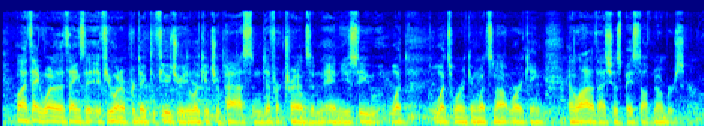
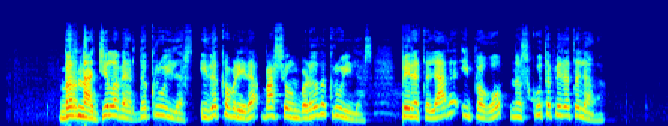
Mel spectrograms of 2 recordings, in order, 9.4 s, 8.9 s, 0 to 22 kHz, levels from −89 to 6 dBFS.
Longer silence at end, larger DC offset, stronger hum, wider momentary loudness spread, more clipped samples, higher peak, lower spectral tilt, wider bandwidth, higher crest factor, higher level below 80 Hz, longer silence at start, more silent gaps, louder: second, 0 s vs 0.9 s; neither; neither; second, 6 LU vs 14 LU; neither; second, -18 dBFS vs 0 dBFS; about the same, -5 dB/octave vs -5 dB/octave; first, 16 kHz vs 10.5 kHz; second, 12 dB vs 22 dB; first, -46 dBFS vs -76 dBFS; second, 0 s vs 0.8 s; neither; second, -29 LUFS vs -22 LUFS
